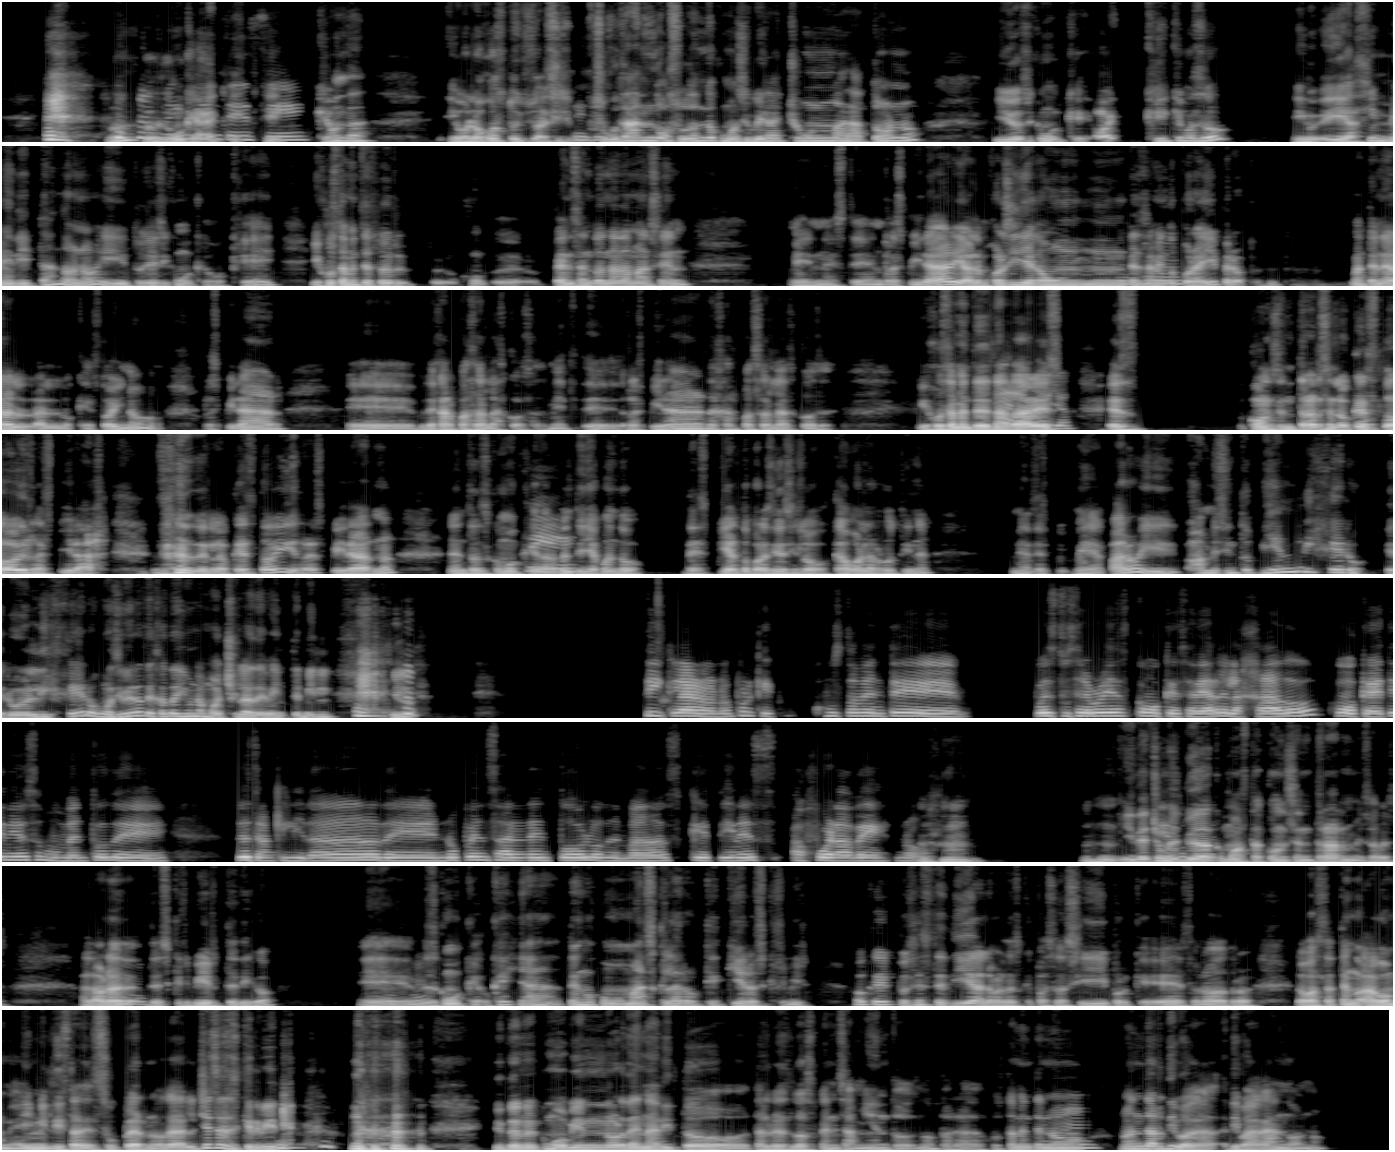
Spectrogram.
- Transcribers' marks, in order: laugh; unintelligible speech; chuckle; chuckle; tapping; chuckle; laugh
- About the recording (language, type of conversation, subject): Spanish, podcast, ¿Qué hábitos te ayudan a mantener la creatividad día a día?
